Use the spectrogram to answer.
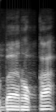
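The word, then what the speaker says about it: بارك: Jadi bukan wa barik wa salam. Bacanya kalau wa barik wa salam itu fi'il amar, perintah untuk memberi berkah.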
